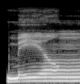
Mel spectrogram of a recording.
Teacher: নুন সাকিনের পরে ইকফার হরফ দাল আসছে, তো এই নুনকে গুন্নার সহিত নাকের ভিতরে লুকাইয়া পড়ব। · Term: ইকফা গুন্না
